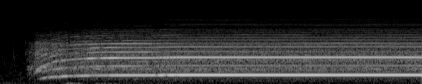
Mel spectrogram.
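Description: Electric air pump switched on to reinflate an inflatable kayak. About a third of a second in, its motor starts with a whine that rises in pitch over about a second and a half, then runs at a steady pitch.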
